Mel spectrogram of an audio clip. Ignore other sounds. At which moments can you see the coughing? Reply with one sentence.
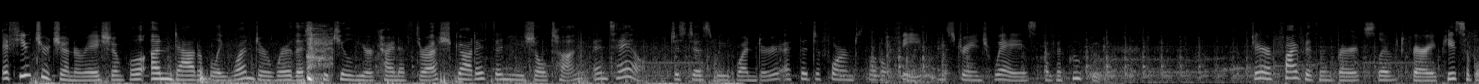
The coughing can be heard from 2.0 to 3.4 s.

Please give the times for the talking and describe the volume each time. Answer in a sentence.
The talking can be heard from 0.0 to 11.2 s, getting quieter; and briefly from 12.5 to 14.7 s.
